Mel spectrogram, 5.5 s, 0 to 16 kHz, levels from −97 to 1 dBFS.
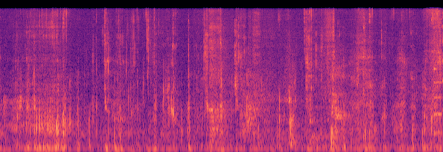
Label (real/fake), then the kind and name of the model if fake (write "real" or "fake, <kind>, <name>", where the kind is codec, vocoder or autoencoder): fake, vocoder, BigVGAN v2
